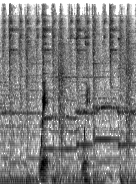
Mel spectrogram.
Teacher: Contemporary Koreans do not distinguish among ㅚ, ㅙ, ㅞ sound-wise at all. They pronounce exactly same.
